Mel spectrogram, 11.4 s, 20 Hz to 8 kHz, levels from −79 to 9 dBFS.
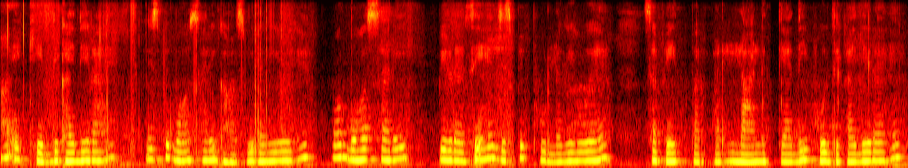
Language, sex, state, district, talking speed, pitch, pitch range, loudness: Hindi, female, Bihar, Bhagalpur, 180 wpm, 165 Hz, 150-185 Hz, -16 LUFS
